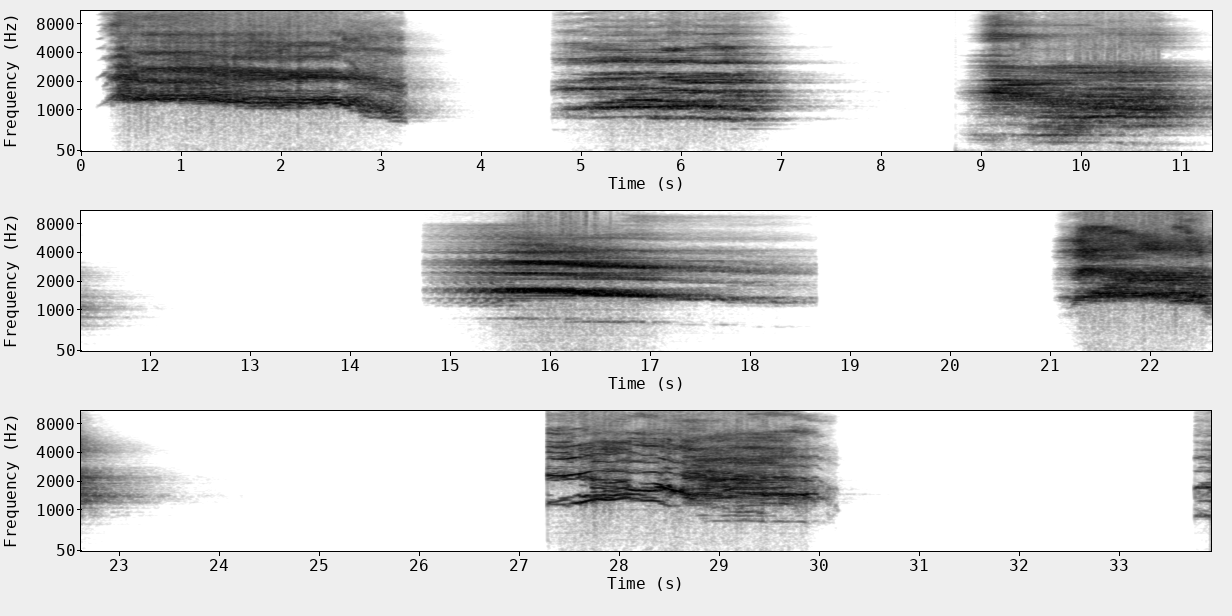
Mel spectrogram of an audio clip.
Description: suoni horror molto paurosi effetti sonori

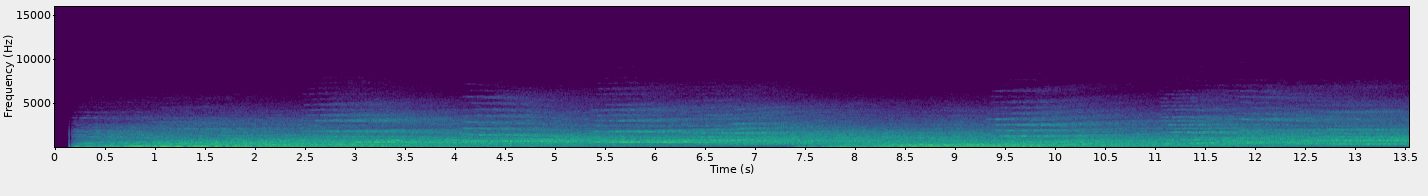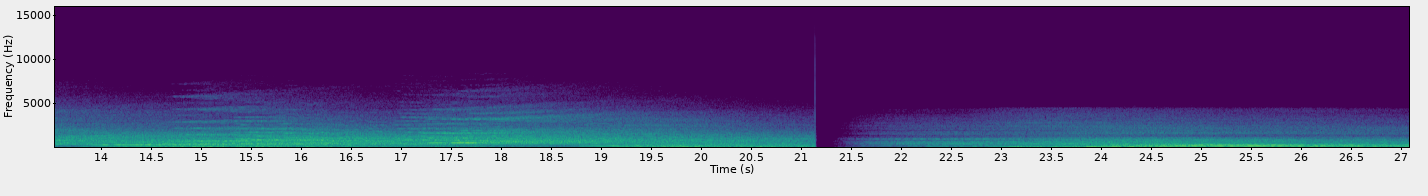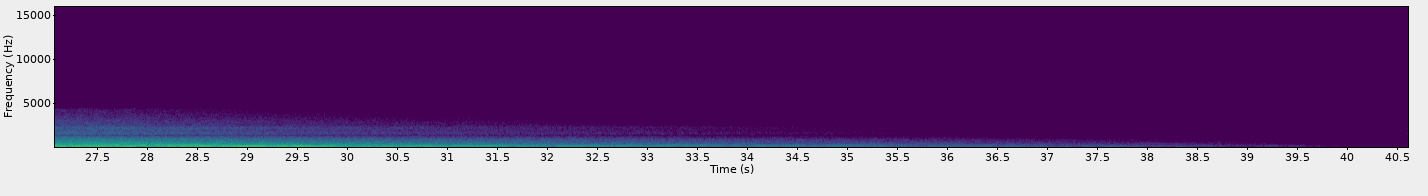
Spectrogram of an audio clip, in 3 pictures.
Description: suoni horror suoni spaventosi e inquietanti scary sound

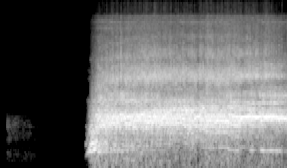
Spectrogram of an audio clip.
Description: urlo spaventoso scream scary

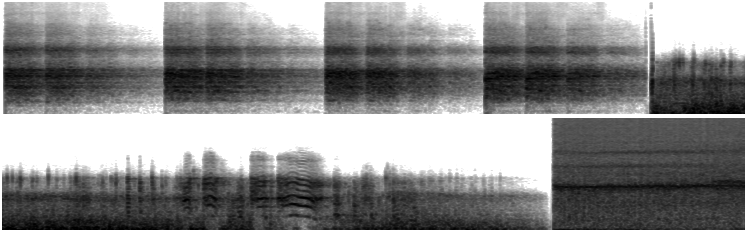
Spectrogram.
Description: suoni horror effetti sonori bhoot sound creepy sound effetti sonori horror

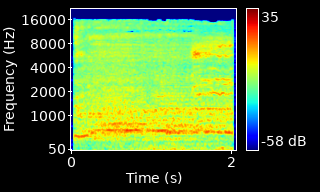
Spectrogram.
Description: urlo spaventoso effetto sonoro sounds scary

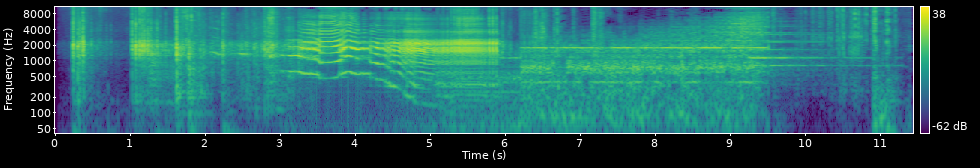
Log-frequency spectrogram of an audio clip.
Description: suoni spaventosi di una porta che si apre, horror; sound horror shorts

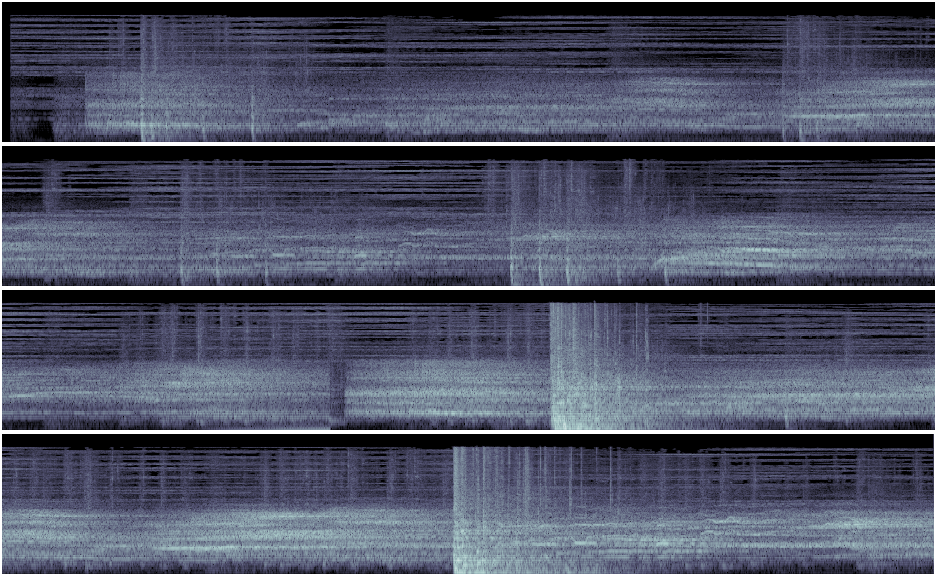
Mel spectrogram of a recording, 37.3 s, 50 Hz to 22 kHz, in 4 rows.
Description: sussurri spaventosi e inquietanti suoni horror per halloween; halloween 2023; sound effect horror

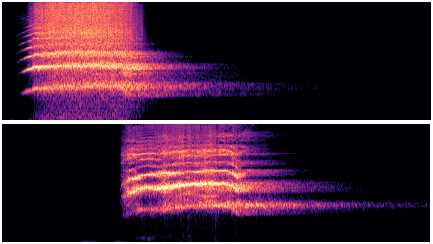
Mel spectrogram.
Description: suono delle urla effetto sonoro urla sound scream scary; sound effect; scp

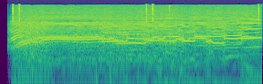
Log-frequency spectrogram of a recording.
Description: suono horror jumpscare in loop

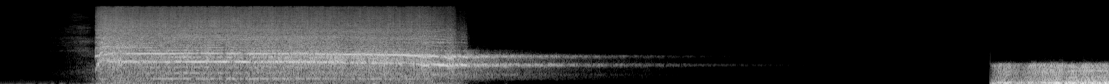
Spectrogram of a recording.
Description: suoni spaventosi effetti sonori horror sound horror scream scary

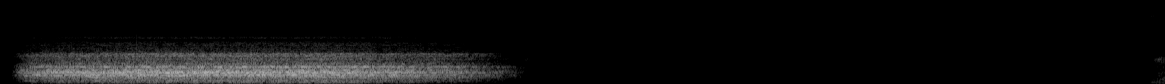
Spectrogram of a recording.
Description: sussurri inquietanti effetti sonori horror; original sound effect spaventosi

